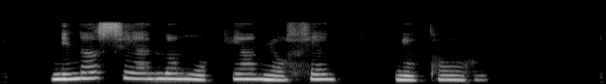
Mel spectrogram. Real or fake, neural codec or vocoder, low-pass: fake; codec, 24 kHz, 0.9 kbps, WavTokenizer, medium music audio release; 7.2 kHz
